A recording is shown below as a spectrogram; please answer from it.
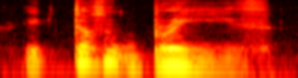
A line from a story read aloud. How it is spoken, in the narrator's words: snapped the captain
